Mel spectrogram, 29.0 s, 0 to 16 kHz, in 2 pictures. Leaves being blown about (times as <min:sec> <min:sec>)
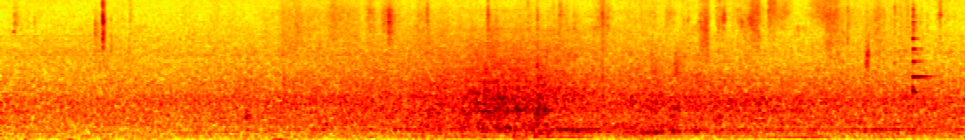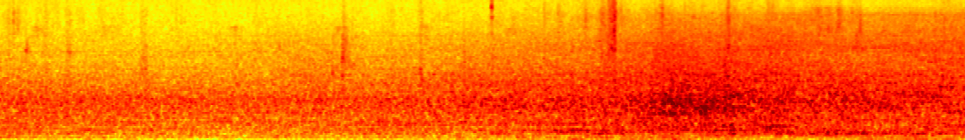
0:22.8 0:27.9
